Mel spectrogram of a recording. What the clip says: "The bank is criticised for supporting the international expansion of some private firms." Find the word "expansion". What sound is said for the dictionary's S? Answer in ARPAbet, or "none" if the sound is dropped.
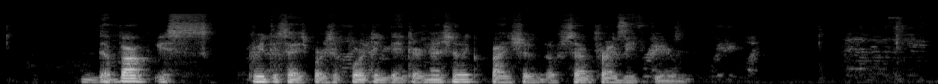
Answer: none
